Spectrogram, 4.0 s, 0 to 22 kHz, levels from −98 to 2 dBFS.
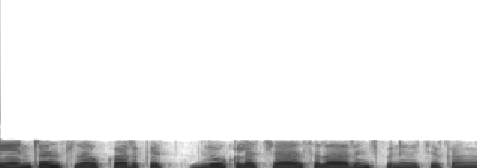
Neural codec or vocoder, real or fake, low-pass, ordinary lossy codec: none; real; 3.6 kHz; none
